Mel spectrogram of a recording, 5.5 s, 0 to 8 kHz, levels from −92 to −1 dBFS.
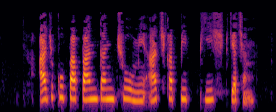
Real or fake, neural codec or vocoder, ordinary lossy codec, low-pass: real; none; MP3, 24 kbps; 7.2 kHz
